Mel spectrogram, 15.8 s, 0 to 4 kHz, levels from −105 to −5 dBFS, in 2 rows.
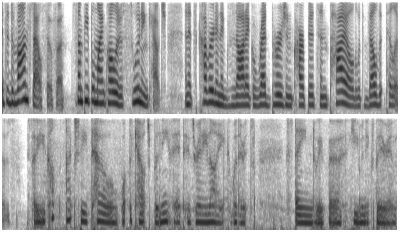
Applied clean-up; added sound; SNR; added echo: none; none; none; none.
